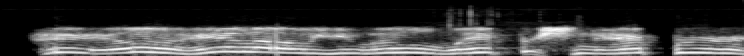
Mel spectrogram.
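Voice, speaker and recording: This is a man doing a put-on character voice. His pitch is extremely high. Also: fairly slow pace. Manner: jovial, teasing greeting.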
